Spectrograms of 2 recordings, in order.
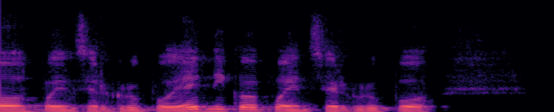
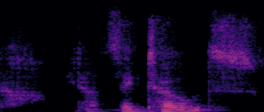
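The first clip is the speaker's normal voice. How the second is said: hushed, voiceless aside; imitating a cringing student under the breath; cringing mock whisper; 14 dB quieter than usual. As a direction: whisper it like an embarrassed listener.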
